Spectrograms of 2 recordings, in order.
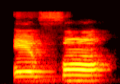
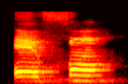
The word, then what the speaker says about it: ẹ̀fọn: No consonants ends a word in Yoruba language. Wherever this occurs, one of them is a nasal vowel. For example, ẹ̀fọn, mosquito, ẹ̀fọn, mosquito. This is not a consonant. This is a nasal vowel. Just like we have nasal consonants, we have nasal vowels.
